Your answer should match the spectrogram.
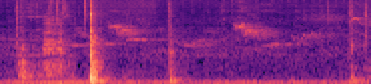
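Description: A few sharp knocks and clicks from handling, the loudest about half a second in, with faint short high chirps behind them.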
